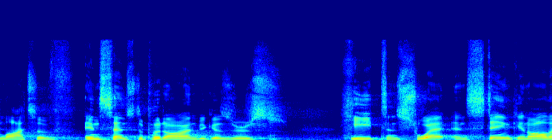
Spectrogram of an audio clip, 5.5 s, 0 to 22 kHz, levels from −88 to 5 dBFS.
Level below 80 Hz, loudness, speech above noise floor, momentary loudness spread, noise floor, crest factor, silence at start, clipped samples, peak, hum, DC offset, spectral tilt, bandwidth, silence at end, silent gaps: -78 dBFS; -34 LUFS; 33 dB; 10 LU; -66 dBFS; 20 dB; 0 s; under 0.1%; -14 dBFS; none; under 0.1%; -5 dB/octave; 16 kHz; 0 s; none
